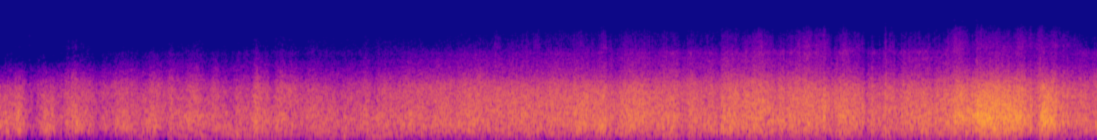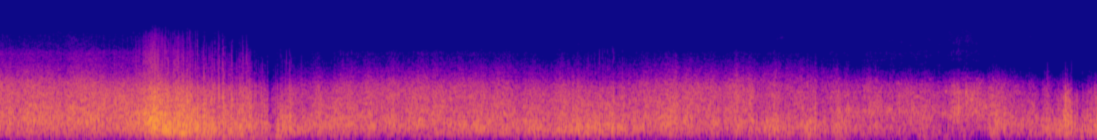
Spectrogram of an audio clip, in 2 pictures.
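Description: Wind rushing across the microphone of a camera worn while skiing downhill, over the sound of sliding on packed snow. It swells loudest about ten seconds in and again briefly about two and a half seconds later.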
